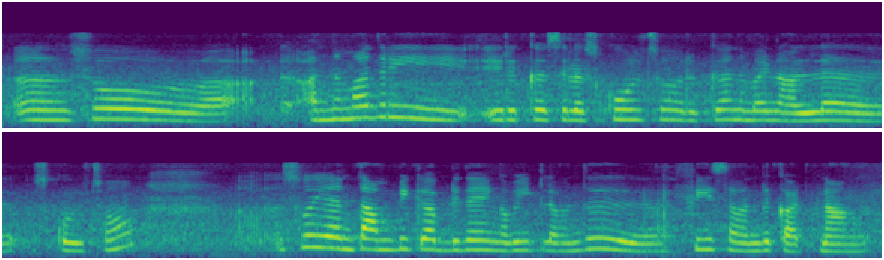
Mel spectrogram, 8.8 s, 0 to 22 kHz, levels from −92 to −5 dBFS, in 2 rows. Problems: constant background noise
